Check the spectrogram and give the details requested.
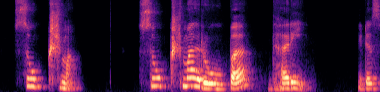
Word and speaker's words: Sukshma: Sukshma, Sukshma. So the second letter, you'll have to join ik and ish together. Sukshma.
